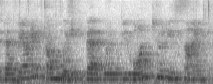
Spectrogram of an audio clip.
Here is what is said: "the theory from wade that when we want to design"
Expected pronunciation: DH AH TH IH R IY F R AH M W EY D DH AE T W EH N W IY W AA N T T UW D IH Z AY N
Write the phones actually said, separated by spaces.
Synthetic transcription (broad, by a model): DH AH F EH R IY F R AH M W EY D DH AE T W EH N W IY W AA N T T UW D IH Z AY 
